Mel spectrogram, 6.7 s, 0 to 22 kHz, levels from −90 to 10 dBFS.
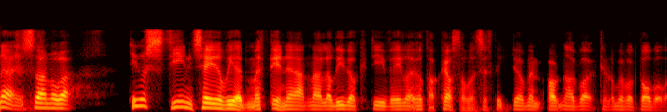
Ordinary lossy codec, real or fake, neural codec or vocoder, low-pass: none; fake; codec, 16 kHz in and 24 kHz out, 0.4 kbps, LongCat-Audio-Codec, four codebook decoder; 7.2 kHz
